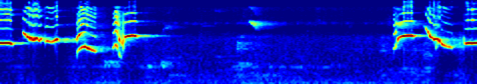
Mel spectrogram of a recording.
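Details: Ngeplong song of an Oriental magpie-robin, played to lure other magpie-robins: a brisk run of loud whistles with steep upward and downward sweeps, a quiet pause, then another whistled phrase returning near the end.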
